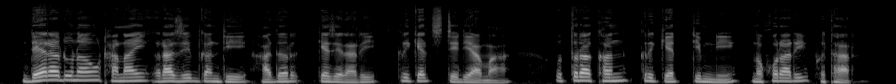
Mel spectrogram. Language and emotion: Bodo, neutral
